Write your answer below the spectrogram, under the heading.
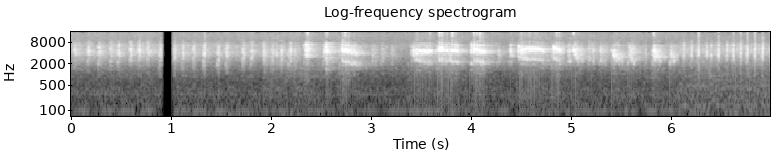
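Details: Edible-nest swiftlet lure recording of the 'Raja Liur Emas' kind, for attracting swiftlets to a nesting house: continuous soft high twittering that swells into louder chattering clusters midway, with a steady faint ticking throughout.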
